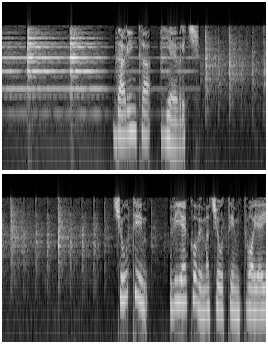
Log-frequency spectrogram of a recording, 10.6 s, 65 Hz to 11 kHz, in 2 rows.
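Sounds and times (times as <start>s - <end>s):
monastery church bells tolling: 0.0s - 4.6s
steady resonant hum: 0.0s - 10.5s
speech: 2.2s - 4.0s, 7.6s - 10.5s.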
